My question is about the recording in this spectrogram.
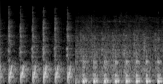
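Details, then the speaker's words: Yamaha SZR after replacing connecting rod bearing and two crank side bearings, stock piston refitted: steady even pulses around eight per second, no knock or rattle; quiet clean idle, noise cured. "So tahimik talaga yung makina, oh. So stock lang talaga yon."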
